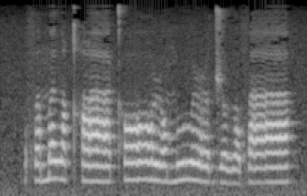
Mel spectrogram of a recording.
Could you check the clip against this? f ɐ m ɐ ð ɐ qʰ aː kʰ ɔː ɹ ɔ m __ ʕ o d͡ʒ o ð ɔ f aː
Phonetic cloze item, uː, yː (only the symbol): uː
